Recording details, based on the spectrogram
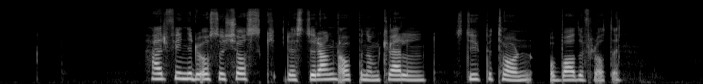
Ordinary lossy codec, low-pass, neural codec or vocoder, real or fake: none; 14.4 kHz; none; real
